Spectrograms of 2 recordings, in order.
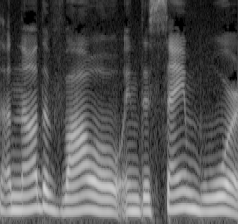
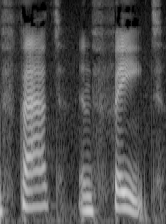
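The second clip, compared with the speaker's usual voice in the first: fat and fate said slowly; slow contrast of the vowels; slow minimal pair; slower than usual. Shown as a demonstration. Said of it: "The next one".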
